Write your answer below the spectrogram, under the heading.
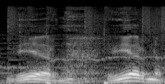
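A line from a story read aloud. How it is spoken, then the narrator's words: Groaning. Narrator (Russian): простонал мужчина по имени Дани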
